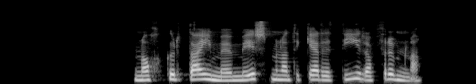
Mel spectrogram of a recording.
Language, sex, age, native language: Icelandic, female, 30-39, Icelandic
